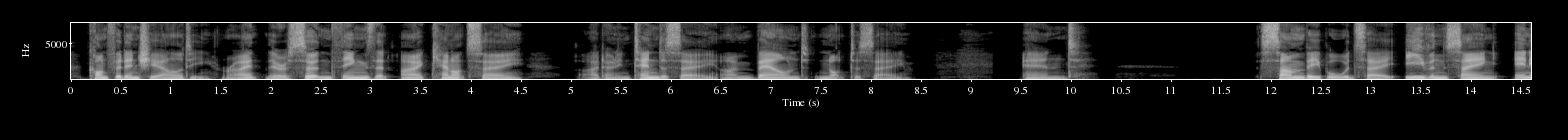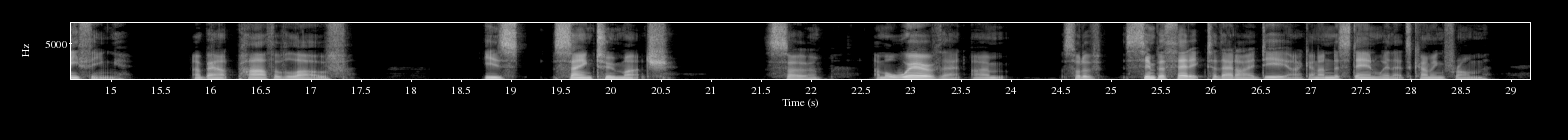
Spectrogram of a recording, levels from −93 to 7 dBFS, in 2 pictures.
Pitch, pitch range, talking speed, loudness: 100 Hz, 95-110 Hz, 115 wpm, -24 LUFS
